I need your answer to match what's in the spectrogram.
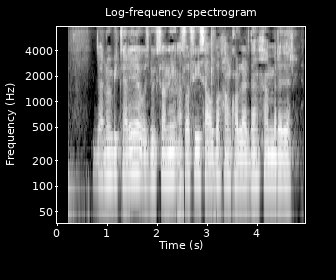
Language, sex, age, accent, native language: Uzbek, male, under 19, Toshkent viloyati, Uzbek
